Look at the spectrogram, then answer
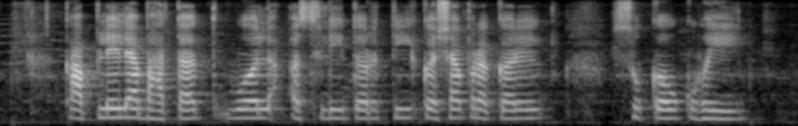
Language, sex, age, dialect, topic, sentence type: Marathi, female, 31-35, Southern Konkan, agriculture, question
